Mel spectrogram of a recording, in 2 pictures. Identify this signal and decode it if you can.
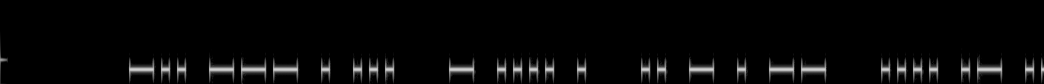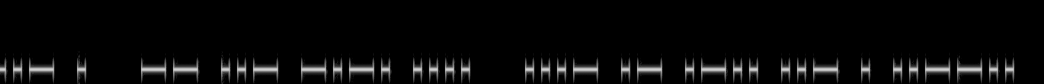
Morse code, heard as a keyed tone, about 15 wpm, 700 Hz. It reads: DOES THE ITEM HAVE MUCH VALUE?
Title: Sentences from Top 1000 Words - Review Part 6 - 15wpm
